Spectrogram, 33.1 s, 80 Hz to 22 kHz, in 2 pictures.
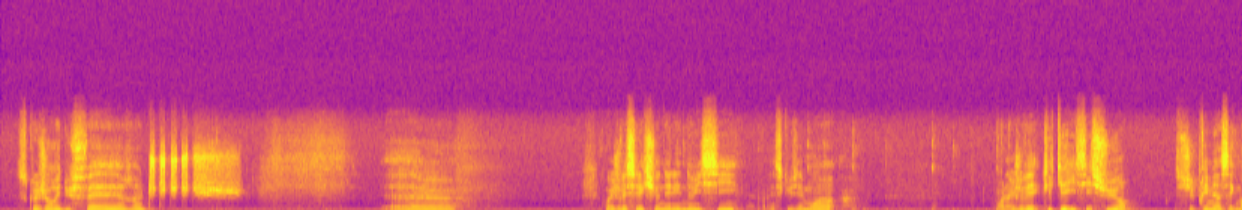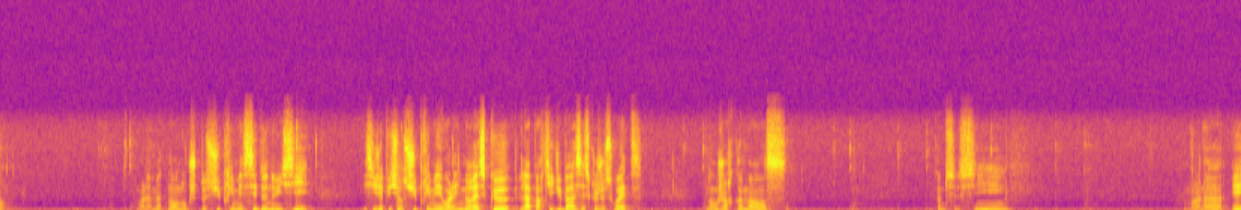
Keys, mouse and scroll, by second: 2.9 click, 8.1 click, 9.2 shift+click, 11.1 click, 11.9 click, 12.8 click, 16.5 click, 18.0 click, 20.1 shift+click, 22.0 Delete, 24.6-25.7 drag, 25.7 shift+click, 27.7 click, 28.6 click, 29.6 click, 30.7 click, 31.9 click.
